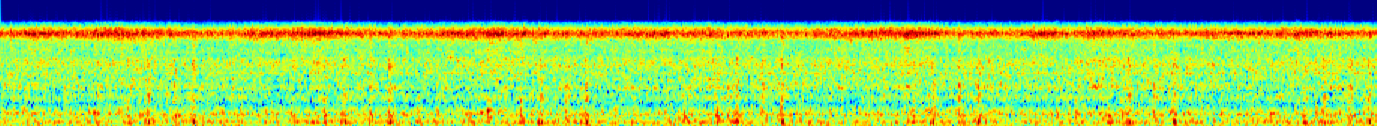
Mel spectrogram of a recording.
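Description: Railroad tank cars of a crude oil train rolling past at a grade crossing: a steady rumble of steel wheels on rail, with frequent irregular sharp clacks.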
